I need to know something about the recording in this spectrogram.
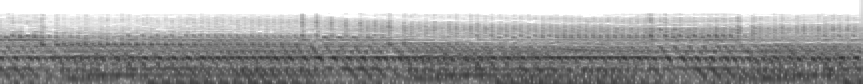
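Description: Loud tekno music from a free-party sound system: a sustained buzzing synth drone over a dense, rapid beat, with a falling sweep near the middle.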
